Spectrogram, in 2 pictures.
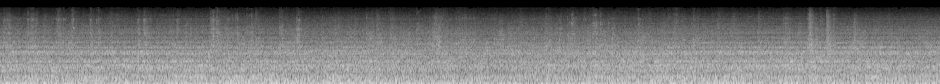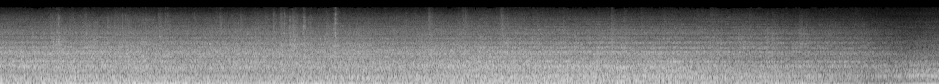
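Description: Freight train of covered hopper wagons rolling past close by: a steady rumble of wheels on rail, with scattered clicks over rail joints and thin steady wheel squeal. The sound drops briefly near the end.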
